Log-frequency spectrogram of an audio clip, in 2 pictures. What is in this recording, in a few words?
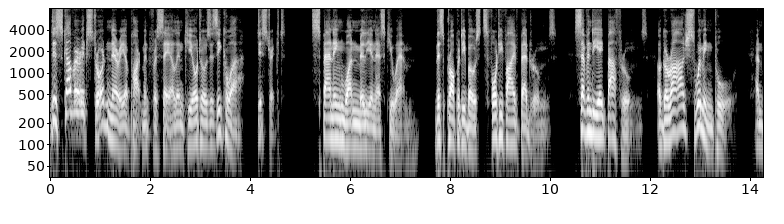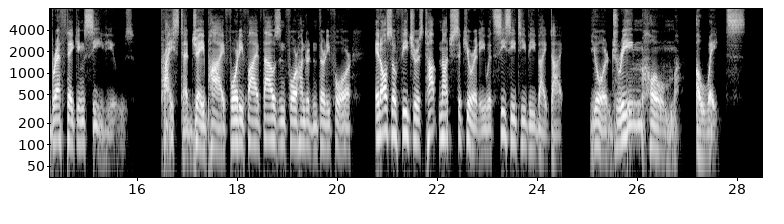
narration audio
